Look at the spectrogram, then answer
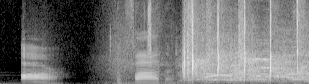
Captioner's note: audience applauding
